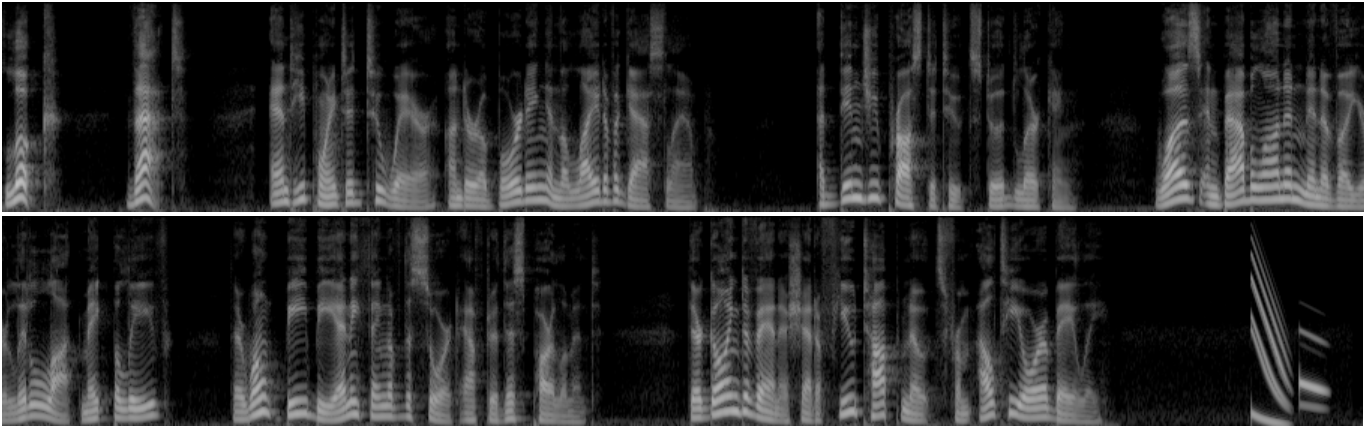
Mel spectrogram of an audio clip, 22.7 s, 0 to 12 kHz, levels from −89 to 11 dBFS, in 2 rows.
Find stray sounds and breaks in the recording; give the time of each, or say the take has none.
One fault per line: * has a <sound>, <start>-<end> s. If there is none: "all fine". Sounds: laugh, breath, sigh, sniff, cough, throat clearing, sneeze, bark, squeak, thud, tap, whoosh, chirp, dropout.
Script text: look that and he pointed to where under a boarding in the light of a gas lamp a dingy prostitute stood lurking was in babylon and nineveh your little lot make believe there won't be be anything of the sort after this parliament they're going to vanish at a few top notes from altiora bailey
* has a chirp, 21.8-22.4 s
